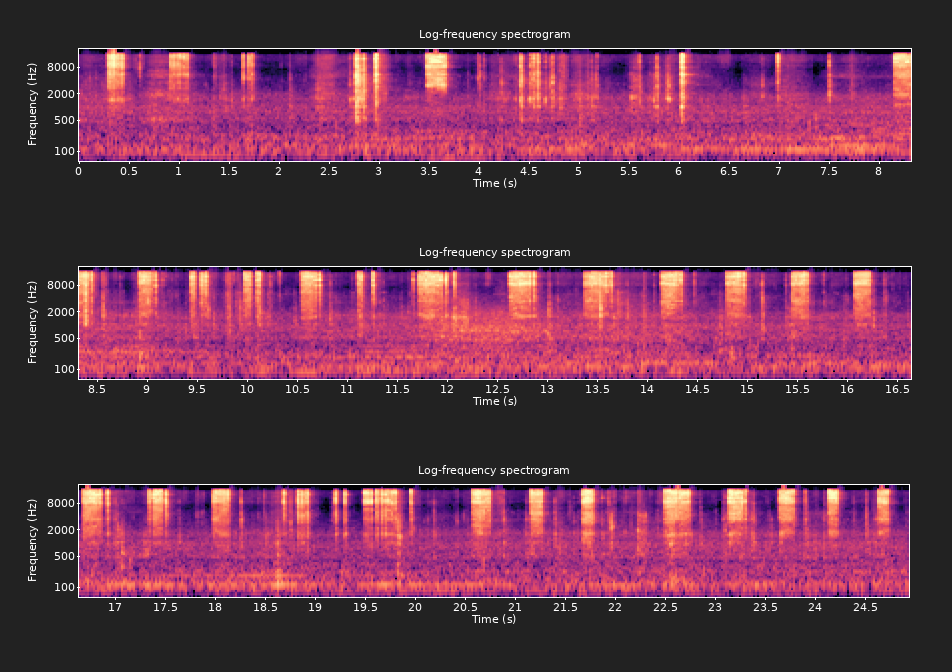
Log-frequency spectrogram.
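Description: Ratcheting wrench tightening a bolt during an onboard air compressor install, close and crisp, with quick clicking bursts repeating in short rhythmic strokes and pauses between them, no talking over it.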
